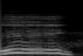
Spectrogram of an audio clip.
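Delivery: high, drawn-out imitation of someone calling; mimicked call. Another voice calls out to him.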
